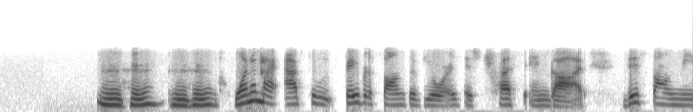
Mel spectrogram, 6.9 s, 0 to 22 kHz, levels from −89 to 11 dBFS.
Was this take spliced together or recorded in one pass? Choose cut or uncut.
cut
